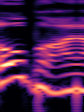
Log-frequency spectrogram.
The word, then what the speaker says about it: Oban: It's not Oban. It's not Oban. It's Oban. So what I do, rather than say, you fucking idiot, you would say, oh, I like Oban.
